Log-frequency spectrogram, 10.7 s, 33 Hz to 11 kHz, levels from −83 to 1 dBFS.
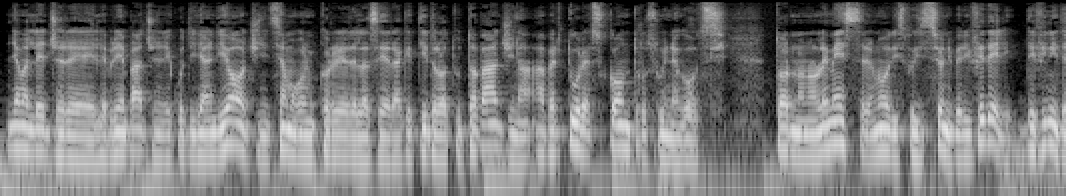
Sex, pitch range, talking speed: male, 100-130 Hz, 200 wpm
